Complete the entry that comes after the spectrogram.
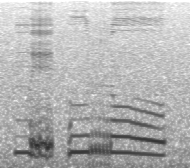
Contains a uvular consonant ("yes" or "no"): no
